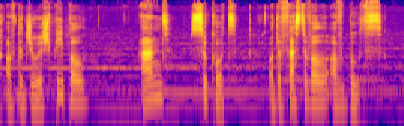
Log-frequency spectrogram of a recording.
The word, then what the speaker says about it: Sukkot: the pilgrimage Festival of sukot will begin sukot is the Israeli sadii and Mahi pronunciations for the festival ashkanazi Jews pronounce it as sukos it is alternatively translated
